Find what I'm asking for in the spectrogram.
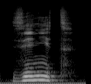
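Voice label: "zenit", Azerbaijani; Orfoqrafiya Lüğəti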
